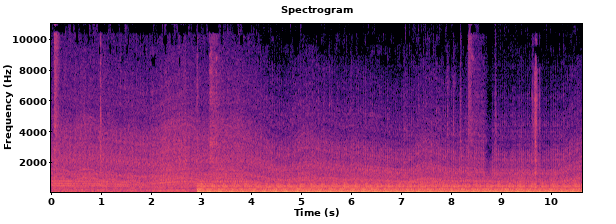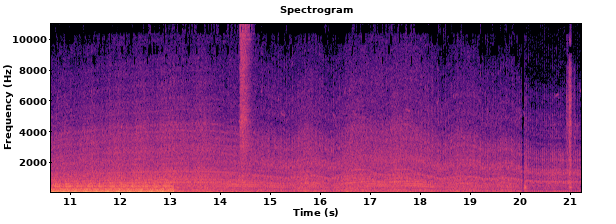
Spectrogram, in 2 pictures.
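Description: A tractor engine runs and changes pitch as it drives.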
